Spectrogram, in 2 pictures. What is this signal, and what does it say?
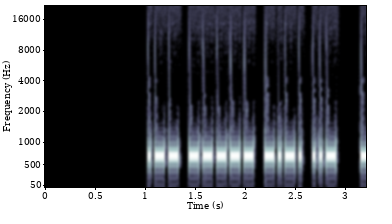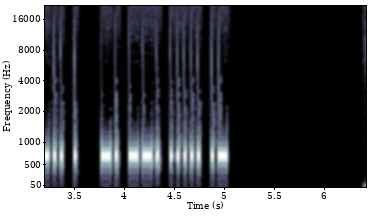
Morse code, heard as a keyed tone, about 36 wpm, 700 Hz. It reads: W0CU DE NG5A
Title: USA Callsign DE Callsign - 4 Characters - 35wpm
